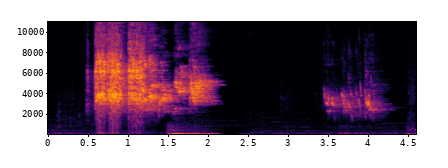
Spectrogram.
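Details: Budgerigar described as happy, chirping: a dense burst of bright, scratchy high warbling chatter for about one and a half seconds, a pause, then a shorter softer chattering burst, with a brief low hum.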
